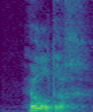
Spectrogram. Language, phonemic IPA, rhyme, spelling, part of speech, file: Dutch, /ˈɦʏl.dəx/, -ʏldəx, huldig, verb, Nl-huldig.ogg
- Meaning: inflection of huldigen: 1. first-person singular present indicative 2. second-person singular present indicative 3. imperative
